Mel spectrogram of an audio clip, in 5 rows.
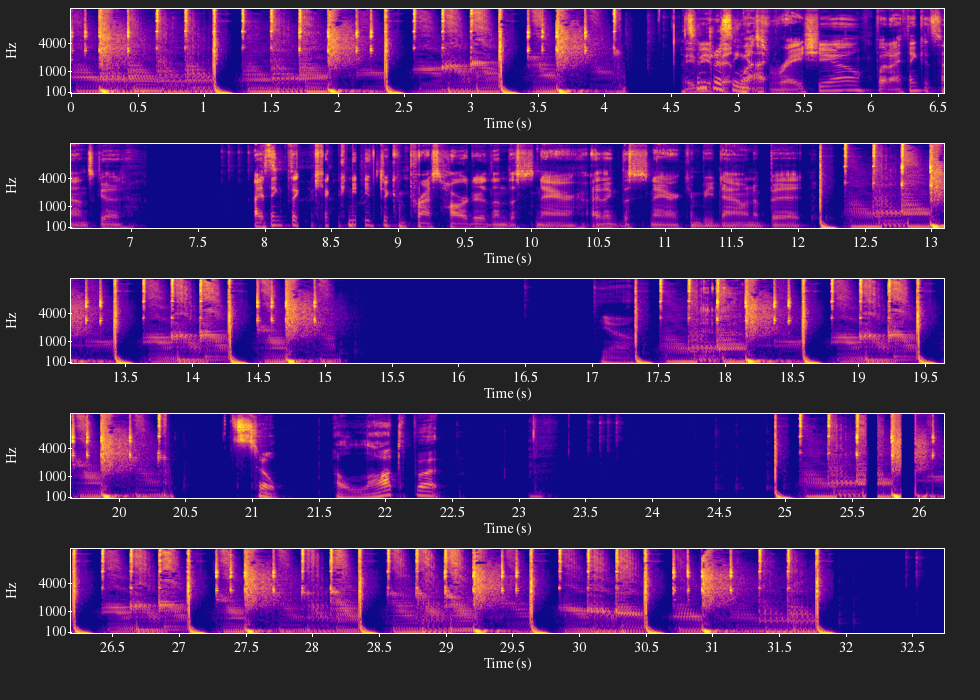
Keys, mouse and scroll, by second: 0.5 click, 4.1 space, 4.3 click, 7.5 click, 7.6 click, 9.1-10.8 drag, 16.3 click, 20.6 click, 20.8 click, 23.3 click, 23.5 click, 23.7 click, 32.3 click.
